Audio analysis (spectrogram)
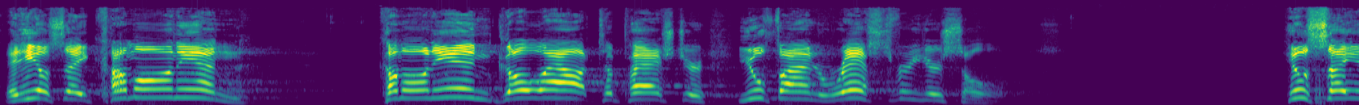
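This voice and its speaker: A high-voiced man delivers a sermon from a church pulpit, his voice ringing out with a long hall reverb. He preaches with fervor, then drops suddenly to a near-hush. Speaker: pastor. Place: church sanctuary.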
